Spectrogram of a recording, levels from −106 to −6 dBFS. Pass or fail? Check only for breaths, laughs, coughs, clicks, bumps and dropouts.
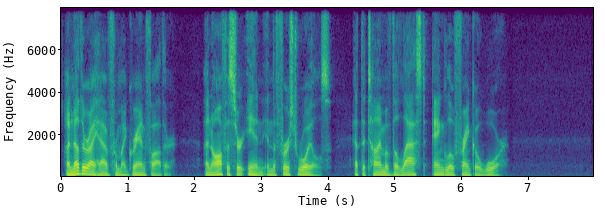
pass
